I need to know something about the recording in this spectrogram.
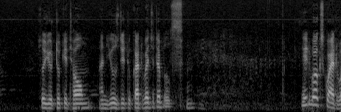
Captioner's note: laughter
